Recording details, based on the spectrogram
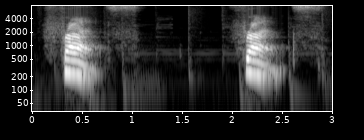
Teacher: Notice that it is an unvoiced /s/ consonant sound at the end there.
